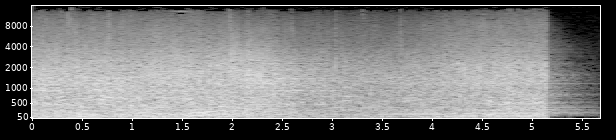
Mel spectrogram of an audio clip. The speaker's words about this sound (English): you can probably identify traffic noise and cars directly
